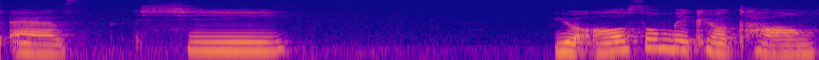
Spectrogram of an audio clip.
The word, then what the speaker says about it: x: X is pronounced as Shi you also make your tongue flight and then try to pronounce the word sushi sushi flight your tongue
